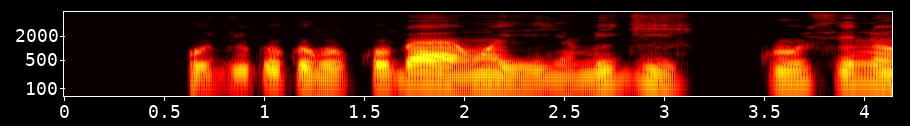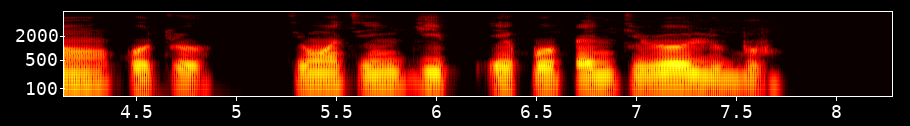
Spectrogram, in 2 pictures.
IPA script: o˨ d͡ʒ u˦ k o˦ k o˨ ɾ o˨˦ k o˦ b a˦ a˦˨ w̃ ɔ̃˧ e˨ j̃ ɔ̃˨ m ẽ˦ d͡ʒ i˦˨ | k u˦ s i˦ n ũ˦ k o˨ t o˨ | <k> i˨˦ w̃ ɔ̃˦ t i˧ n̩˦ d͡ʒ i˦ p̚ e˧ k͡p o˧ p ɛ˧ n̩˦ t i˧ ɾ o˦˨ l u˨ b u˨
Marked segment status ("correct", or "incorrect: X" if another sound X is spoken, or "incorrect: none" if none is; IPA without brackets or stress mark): incorrect: t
